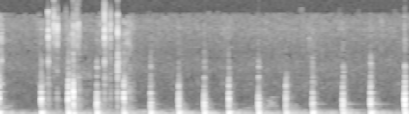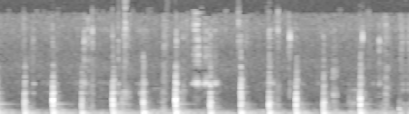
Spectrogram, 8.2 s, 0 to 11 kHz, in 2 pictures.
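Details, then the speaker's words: Husqvarna 236 chainsaw with flywheel removed, crankshaft rocked by hand: sharp, regular clicking knocks about three or four a second from worn crankshaft bearings with play; dampness behind the flywheel, air leak through the oil seals, bearings and seals to be replaced. "There's dampness in there, that must be the main cause. Also the play... I think you can hear that..."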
